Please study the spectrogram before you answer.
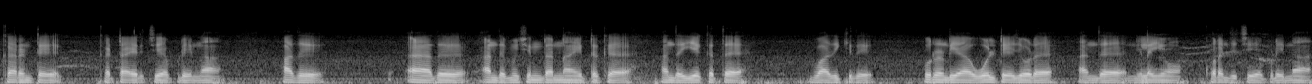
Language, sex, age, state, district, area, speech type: Tamil, male, 30-45, Tamil Nadu, Pudukkottai, rural, spontaneous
